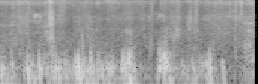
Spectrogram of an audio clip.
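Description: Donkeys being let out walk with soft irregular hoof clops on the ground, several muffled close steps in an uneven rhythm, with no talk.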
